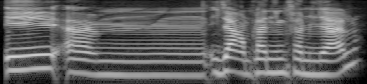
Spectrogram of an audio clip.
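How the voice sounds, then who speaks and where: Woman, late twenties, lowish voice, smooth clear tone, hesitant and thoughtful, dry close sound. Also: a little mellow, no echo. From Ardèche, France. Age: late 20s. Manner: thoughtful, hesitant, many pauses and fillers. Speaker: guest, feminist speaker and lawyer. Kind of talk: casual podcast conversation.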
